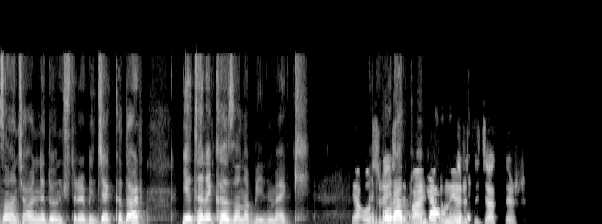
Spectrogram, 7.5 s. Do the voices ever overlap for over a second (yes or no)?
yes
